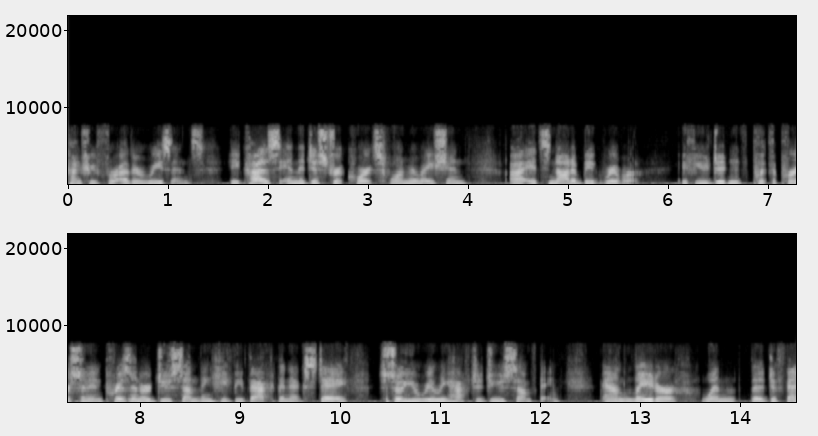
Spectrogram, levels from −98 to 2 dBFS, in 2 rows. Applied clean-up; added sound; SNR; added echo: neural diffusion model UNIVERSE++.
